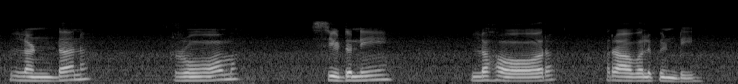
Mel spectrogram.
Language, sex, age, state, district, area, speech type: Punjabi, female, 45-60, Punjab, Mohali, urban, spontaneous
